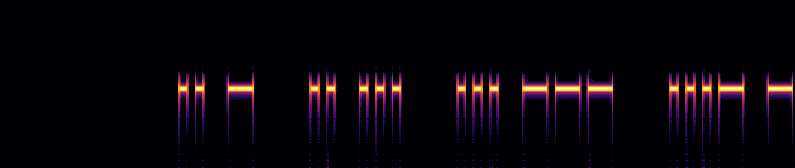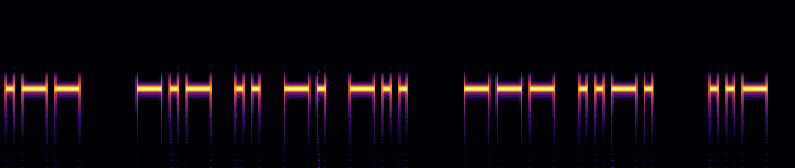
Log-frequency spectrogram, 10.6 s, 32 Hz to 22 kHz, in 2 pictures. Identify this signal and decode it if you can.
Morse code, heard as a keyed tone, about 22 wpm, 700 Hz. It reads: IT IS SO VY KIND OF U
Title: Sentences from Top 300 Words and Abbreviations 22wpm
